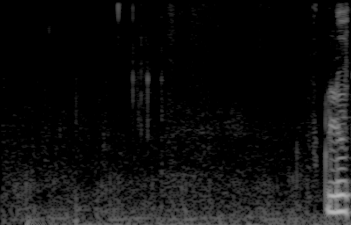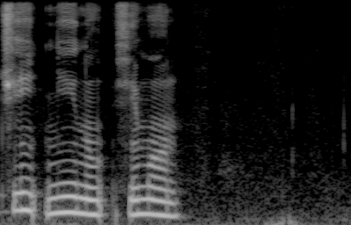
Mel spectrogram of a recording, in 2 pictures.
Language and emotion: Russian, neutral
